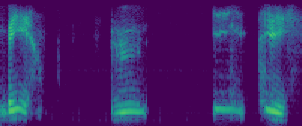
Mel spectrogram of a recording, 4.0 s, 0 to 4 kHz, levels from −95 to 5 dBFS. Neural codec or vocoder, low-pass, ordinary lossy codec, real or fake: autoencoder, 48 kHz, 128 numbers a frame, DAC-VAE, trained on Japanese speech; 3.6 kHz; none; fake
